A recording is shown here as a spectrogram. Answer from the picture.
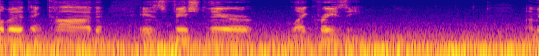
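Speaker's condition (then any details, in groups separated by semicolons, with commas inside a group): No condition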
